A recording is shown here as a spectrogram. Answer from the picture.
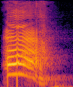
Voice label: pain, hostage; Counter-Strike Global Offensive

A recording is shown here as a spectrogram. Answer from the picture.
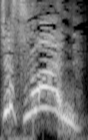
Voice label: yell run; Left 4 Dead 2; producer

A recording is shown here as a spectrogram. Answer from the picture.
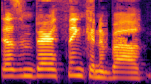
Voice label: answer, female; Garry's Mod; hl2

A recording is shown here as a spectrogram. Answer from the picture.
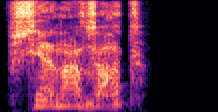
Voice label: back up quiet, russian; Gambler

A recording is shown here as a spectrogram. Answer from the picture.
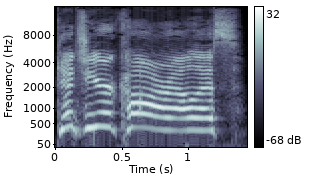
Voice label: teengirl, voice; bridge run; Left 4 Dead 2; l4d1 finale

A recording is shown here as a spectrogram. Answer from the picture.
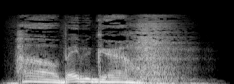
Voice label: survivor mourn, voice; Left 4 Dead 2; coach

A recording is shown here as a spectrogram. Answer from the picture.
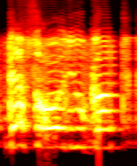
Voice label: on a roll brag, pirate; Counter-Strike Global Offensive

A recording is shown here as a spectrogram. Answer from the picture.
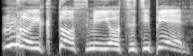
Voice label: taunt, russian, Survivor Voice Producer

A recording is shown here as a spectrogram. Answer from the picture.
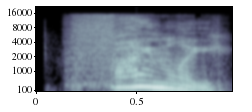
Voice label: "finally", female; Garry's Mod; hl2

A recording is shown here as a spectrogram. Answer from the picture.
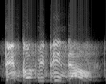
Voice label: pinned down, pirate; Counter-Strike Global Offensive

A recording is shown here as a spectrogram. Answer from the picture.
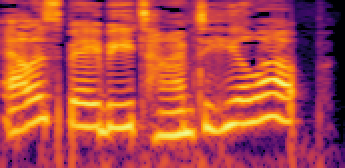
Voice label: suggest health, survivor voice; Left 4 Dead 2; producer; ellis

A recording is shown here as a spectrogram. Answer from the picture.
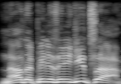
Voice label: reload intense, russian; Gambler

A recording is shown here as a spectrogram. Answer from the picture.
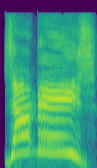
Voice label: "zombies", male; npc; Garry's Mod; hl2

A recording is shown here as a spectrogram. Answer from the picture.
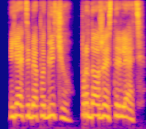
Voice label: Heal Other Combat, russian; Producer

